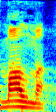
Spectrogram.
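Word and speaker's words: Malmö: And in Stockholm, if you have 10% Muslim, I was in the city of Malma. Malma is it's spelled with an O, but it's pronounced Malma.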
